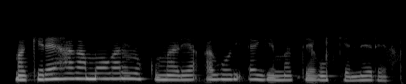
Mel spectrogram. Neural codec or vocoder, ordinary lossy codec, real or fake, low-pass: none; none; real; 3.6 kHz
